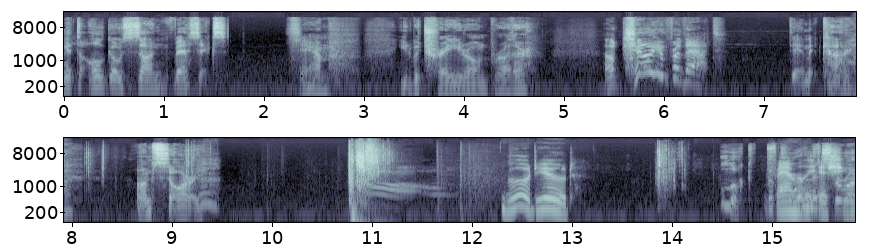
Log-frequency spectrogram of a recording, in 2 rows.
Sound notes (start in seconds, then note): 10.8 gunshot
